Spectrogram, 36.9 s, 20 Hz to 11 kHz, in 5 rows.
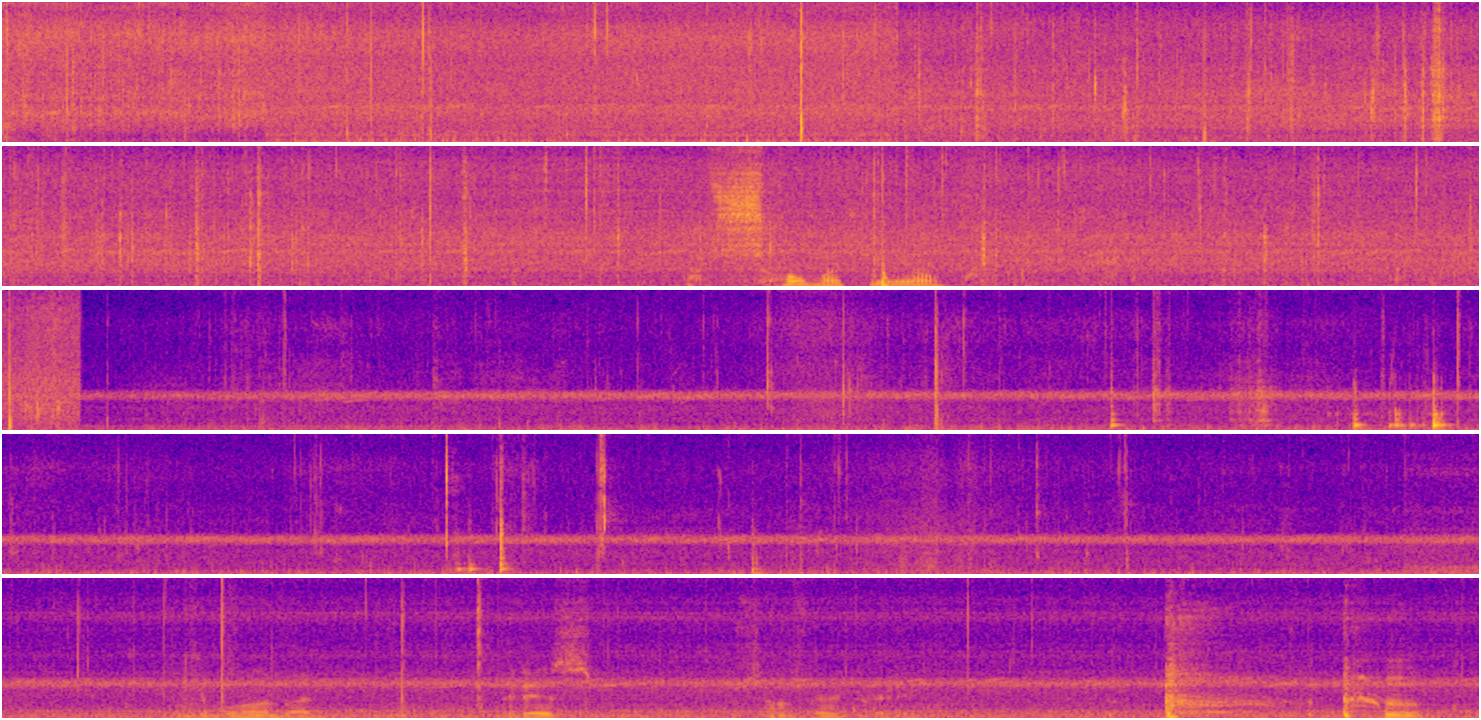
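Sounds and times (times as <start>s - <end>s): food sizzling in a pan: 0.0s - 15.2s, 29.2s - 36.9s
frog chorus: 1.3s - 15.2s, 27.2s - 36.9s.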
